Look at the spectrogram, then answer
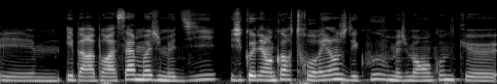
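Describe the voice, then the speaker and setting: A woman in monotone, flat intonation on a very clean recording with a silent background. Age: 20s. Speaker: podcast co-host. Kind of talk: casual discussion.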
